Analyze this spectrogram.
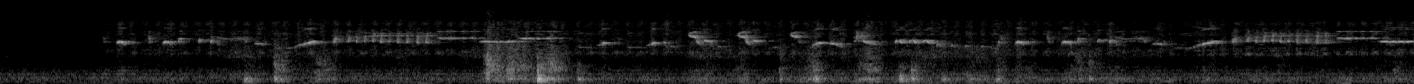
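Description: Small birds chirping, a rapid run of short high chirps and quick up-and-down glides, with a few thumps among them.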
